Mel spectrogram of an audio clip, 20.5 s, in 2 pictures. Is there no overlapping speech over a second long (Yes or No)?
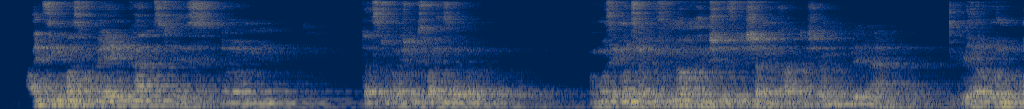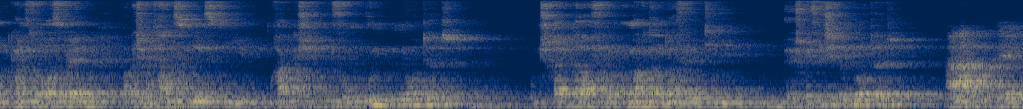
Yes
